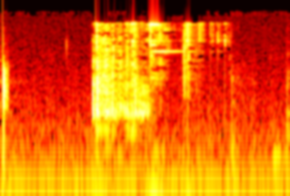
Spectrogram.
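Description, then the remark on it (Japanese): Keys jingle as they are picked up: a close, bright burst of metallic clinking lasting about a second, with no voices and silence around it. “また鍵忘れるぞ。”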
